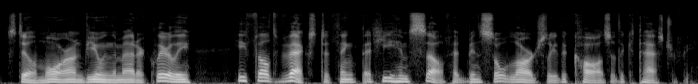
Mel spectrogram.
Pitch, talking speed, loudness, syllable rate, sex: 110 Hz, 205 wpm, -20 LUFS, 5.5 syllables/s, male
